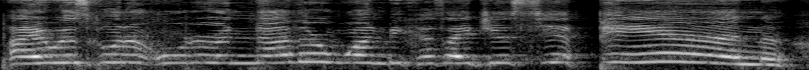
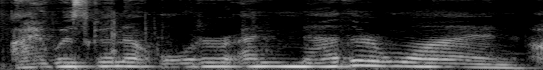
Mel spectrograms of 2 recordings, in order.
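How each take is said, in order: First: Much higher, almost crying with happiness; high teary excitement; overjoyed, near tears. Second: Said in the usual way. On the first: Real, not acted. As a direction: squeal it through happy tears. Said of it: "I'm legit about to cry".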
